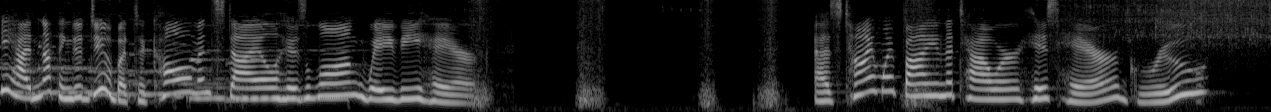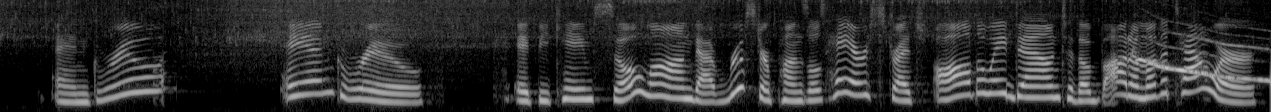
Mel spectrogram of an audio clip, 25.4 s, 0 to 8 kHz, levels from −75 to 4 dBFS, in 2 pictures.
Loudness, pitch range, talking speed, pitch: -24 LUFS, 215-345 Hz, 110 wpm, 260 Hz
